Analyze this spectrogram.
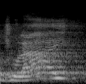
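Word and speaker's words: Gyulai: generale è un ungherese si chiama july o meglio julyo il modo in cui lo pronunciare gli italiani l'ungherese non pretenderete che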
